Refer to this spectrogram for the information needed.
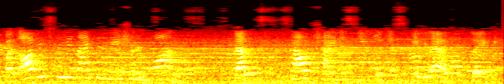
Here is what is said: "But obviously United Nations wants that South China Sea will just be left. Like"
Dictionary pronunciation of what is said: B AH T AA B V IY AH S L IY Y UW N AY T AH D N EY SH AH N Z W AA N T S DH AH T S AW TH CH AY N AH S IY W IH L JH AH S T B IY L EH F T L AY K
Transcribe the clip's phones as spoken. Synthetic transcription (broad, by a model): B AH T AA B V IY AH S L IY Y UW N AY T AH D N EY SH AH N W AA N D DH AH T S AW T CH AY N AH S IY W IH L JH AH S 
